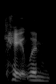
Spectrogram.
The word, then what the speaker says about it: Kaitlyn: I am on Facebook under Caitlin Wilby.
